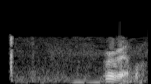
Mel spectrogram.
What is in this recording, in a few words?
EMS Dispatch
